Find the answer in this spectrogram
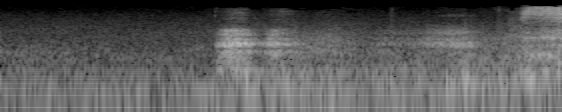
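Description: A woman's short, sharp breath about a second in, followed by lighter breathing that builds towards the end.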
